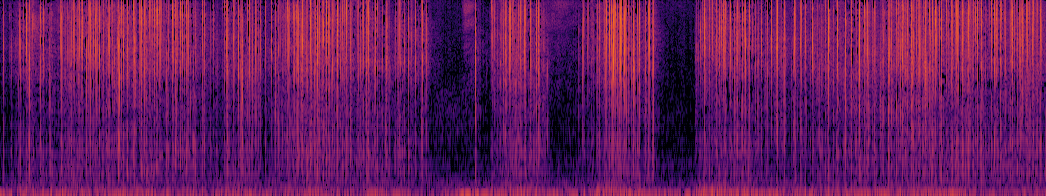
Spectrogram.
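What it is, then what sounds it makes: Rhinestone-covered tumbler. Long nails scratch across a blue rhinestone-covered tumbler lying on its side, making a dense, raspy, crackling scrape over a low, steady rumble. The bright, gritty texture runs almost continuously, with brief pauses near the middle before the scratching resumes.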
